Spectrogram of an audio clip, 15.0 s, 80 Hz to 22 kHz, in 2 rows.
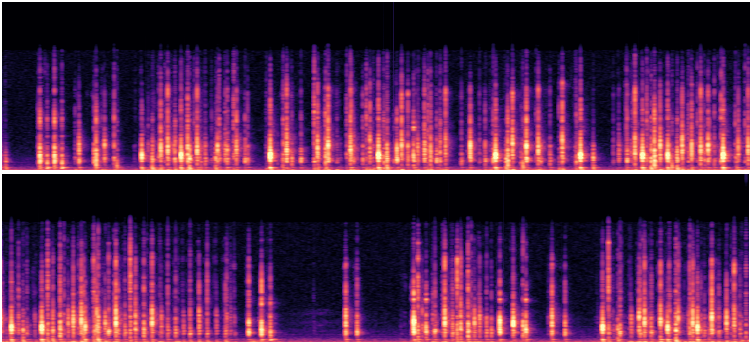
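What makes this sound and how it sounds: Steady two-handed fingertip typing on a Space65 Cybervoyager 65% mechanical keyboard with a white-gold aluminum case, plastic keycaps, a carbon fiber plate and Holy Panda tactile switches. It makes a dense stream of short, bright, clacky keystrokes with a brief pause around the ten-second mark before the typing resumes.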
